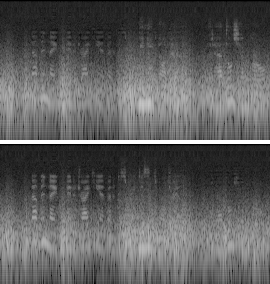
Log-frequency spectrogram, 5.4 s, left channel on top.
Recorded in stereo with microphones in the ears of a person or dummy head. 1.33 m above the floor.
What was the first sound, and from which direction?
A woman speaking, 50° right (ahead or behind).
